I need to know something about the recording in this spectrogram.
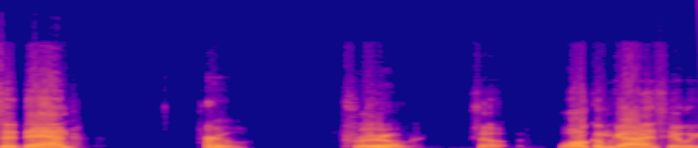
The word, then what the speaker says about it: Proulx: How do you pronounce it, Dan? Proulx.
